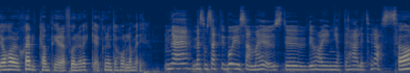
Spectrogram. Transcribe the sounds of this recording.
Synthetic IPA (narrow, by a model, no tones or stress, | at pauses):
jɑːɡɦaɾɧɛlvpʰlant̪ʰeːɾa̰t̪fœɾavɛkːa̰kʰɵnɪnt̪əɦɔlːamɛ̰j | nɛːmɛnsɔmsakt̪vɪbuːɾjɵɪsamːahʉ̟ːsd̪ɵd̪ɵɦaɾjɵɛnjɛt̪ːəɦæːɭɪɡ̚t̪ʰɛɾasɑː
